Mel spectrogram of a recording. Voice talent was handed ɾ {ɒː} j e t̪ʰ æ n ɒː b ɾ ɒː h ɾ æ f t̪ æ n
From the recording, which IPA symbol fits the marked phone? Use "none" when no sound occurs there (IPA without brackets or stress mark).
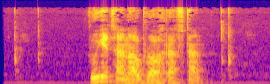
uː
